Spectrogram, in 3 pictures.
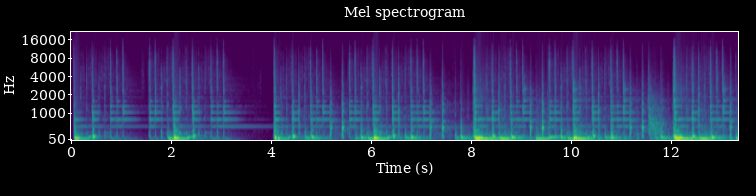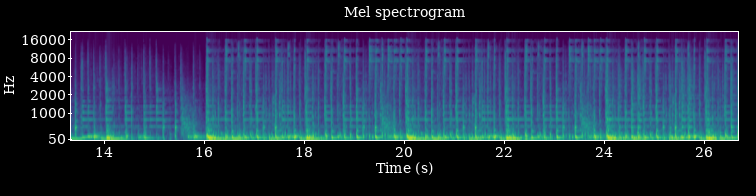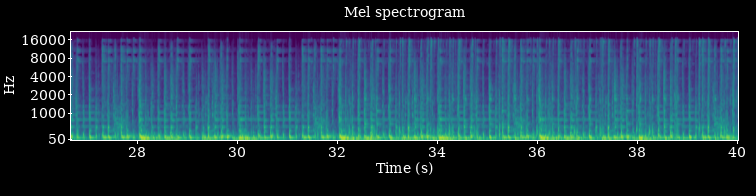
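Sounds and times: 
Indian percussion: 0:00.0 - 0:40.0.

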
